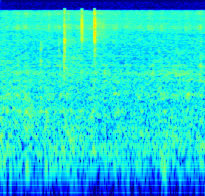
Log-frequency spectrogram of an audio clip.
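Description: Very faint scratching at the glittery coating of a paper scratch-off card, with a few light ticks.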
